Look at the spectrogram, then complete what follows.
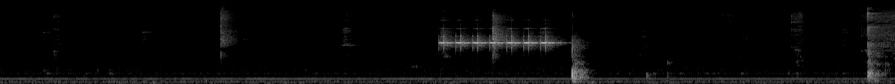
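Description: Small clicks and knocks of a GoPro camera and its plastic mount being handled and fitted. About halfway through comes a rapid run of ringing ticks lasting just over a second, then a sharper click, and another click near the end.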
